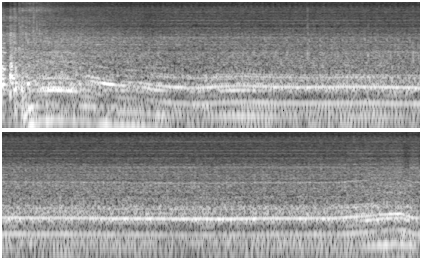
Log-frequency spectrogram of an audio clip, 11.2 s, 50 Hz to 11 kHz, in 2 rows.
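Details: 2001 BMW 325Ci, M54B25 engine: settles from start-up flare to steady idle with even hum and faint overlying hiss, no clear knock; owner finds it a bit noisy, cause unknown.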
